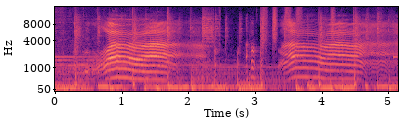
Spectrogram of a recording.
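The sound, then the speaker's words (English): Two long, wavering yowls from alley cats, each rising and then sliding down, fairly loud over a steady low, pulsing background with no talking. “In between the alley cats and the cat calls, we sound an awful lot the same, you and I.”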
